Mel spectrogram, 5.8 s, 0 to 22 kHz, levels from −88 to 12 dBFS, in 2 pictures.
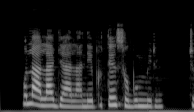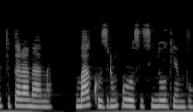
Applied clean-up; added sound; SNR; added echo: neural mask model DeepFilterNet 3.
